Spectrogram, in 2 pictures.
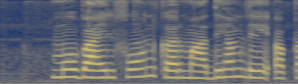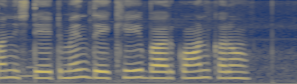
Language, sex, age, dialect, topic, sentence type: Chhattisgarhi, female, 60-100, Northern/Bhandar, banking, question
